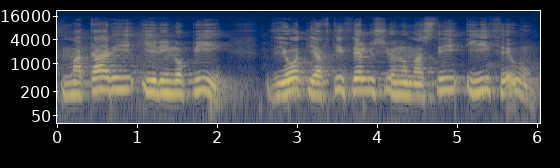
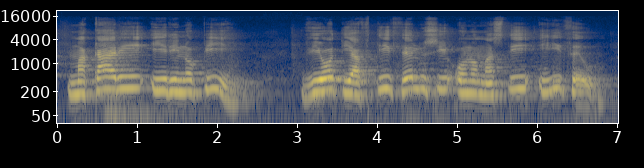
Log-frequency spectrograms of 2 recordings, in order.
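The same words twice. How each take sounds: Both takes have the same delivery.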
